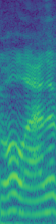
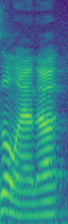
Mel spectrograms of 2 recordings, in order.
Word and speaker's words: Alanna: Hi, I'm Alanna Vasquez. My name is Alanna. It rhymes with banana. There is no other way to pronounce it. Spelled with one L and two N's.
